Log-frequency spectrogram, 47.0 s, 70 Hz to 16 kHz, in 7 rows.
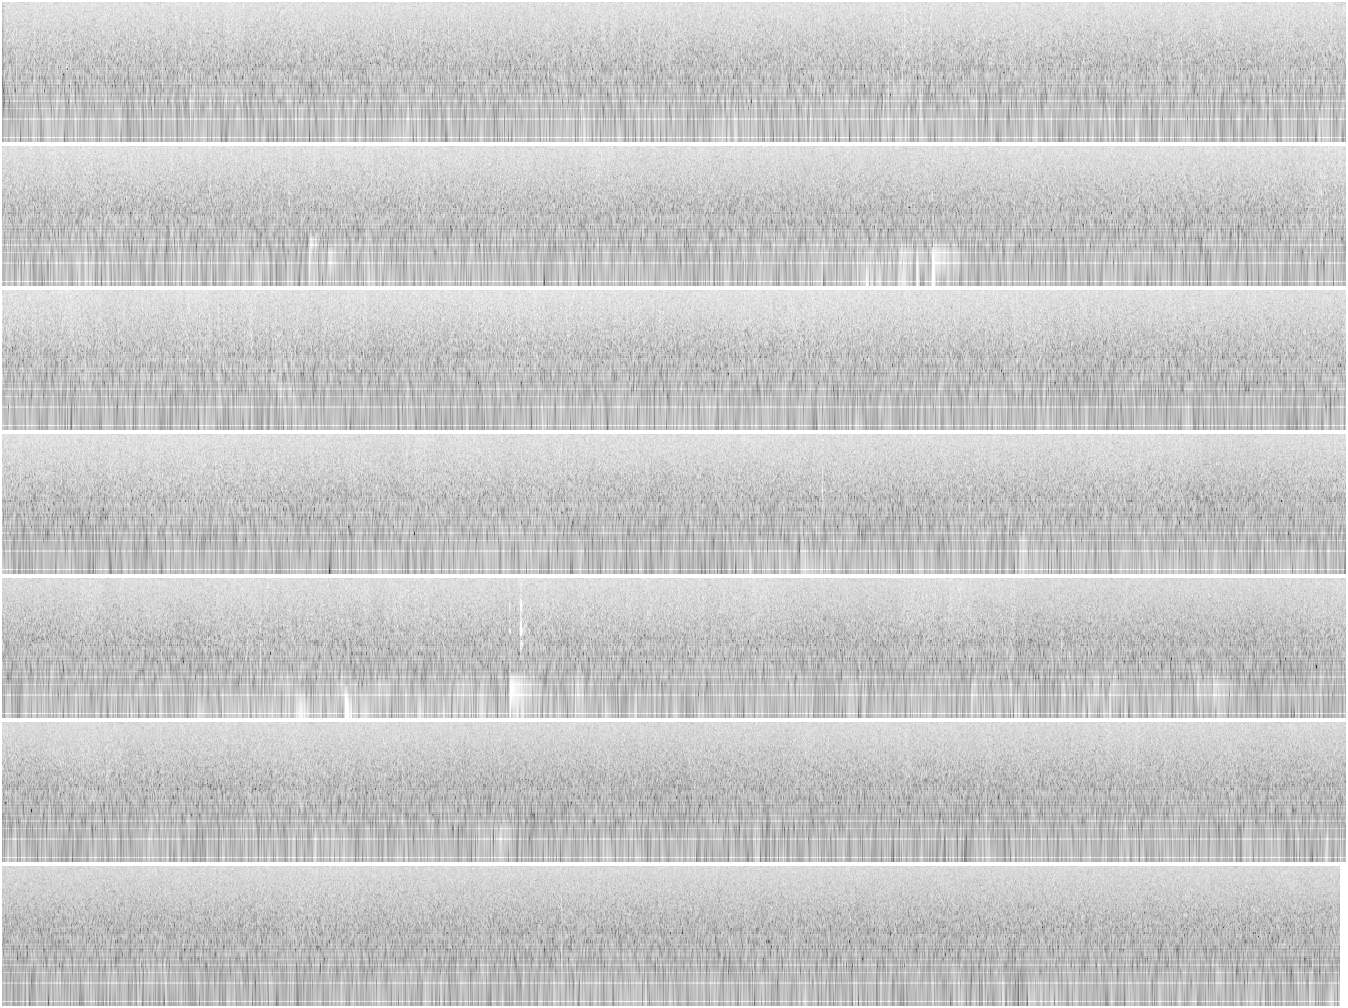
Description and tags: I was making a short recording with my Zoom H1 and one of the stereo channels only recorded this noise.
To be fair, this was only after quite a few years of service and a few drops on varied surfaces...
Now I know what to ask Father Christmas...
